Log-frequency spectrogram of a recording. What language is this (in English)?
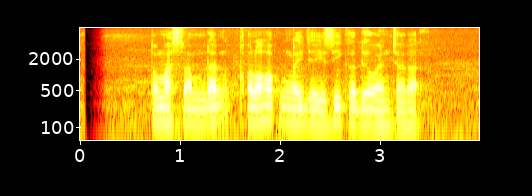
Sundanese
